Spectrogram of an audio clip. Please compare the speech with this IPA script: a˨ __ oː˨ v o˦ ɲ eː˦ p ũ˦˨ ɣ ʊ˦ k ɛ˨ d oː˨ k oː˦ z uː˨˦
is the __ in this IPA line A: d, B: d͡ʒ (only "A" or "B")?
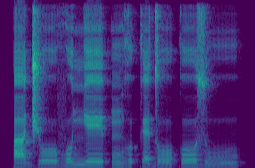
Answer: B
